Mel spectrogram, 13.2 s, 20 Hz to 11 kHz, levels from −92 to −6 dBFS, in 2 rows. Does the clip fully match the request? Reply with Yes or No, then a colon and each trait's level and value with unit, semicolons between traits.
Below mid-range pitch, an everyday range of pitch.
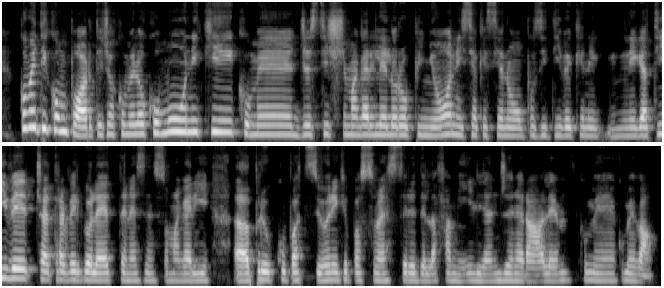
No: high, 195 Hz; average, 4.0 semitones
